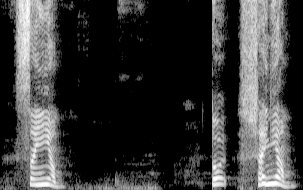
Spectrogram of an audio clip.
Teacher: इसका उच्चारण जो है वो केवल नाक से होता है कंठ से निकालकर केवल नाक में जाता है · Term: अनुस्वार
